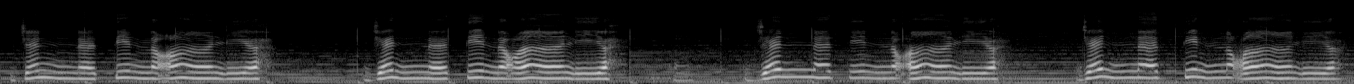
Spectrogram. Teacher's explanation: Tanwin tu baris dua di bawah, di sebelahnya ada huruf ain. Jadi kita baca dia dengan jelas dan tanpa dengung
